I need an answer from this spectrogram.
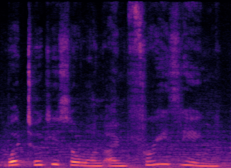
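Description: Woman as a whiny bickering daughter, very high voice, loud music behind. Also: animated, unhurried. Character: squabbling young daughter. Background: loud background music.

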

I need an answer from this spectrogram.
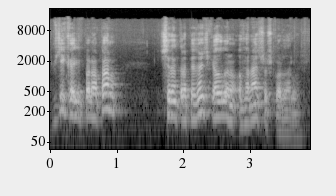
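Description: A man with a Cretan accent tells stories in an interview, his voice swooping up and down as he acts out what people said. His tone is mellow and dark, with a gravelly rasp underneath. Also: fairly high pitch. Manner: animated storyteller, acts out dialogue. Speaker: lyra musician, interviewee. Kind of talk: storytelling in an archive TV interview.

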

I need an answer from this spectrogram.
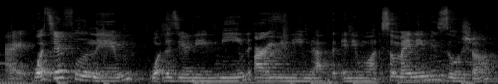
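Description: A young Jamaican woman vlogs casually to get viewers to know her, chatting playfully, laughing often and slipping into patois. Filmed on a phone camera a short distance away in a small room, she sounds distant and reverberant; her voice sits low and brisk, with music underneath.

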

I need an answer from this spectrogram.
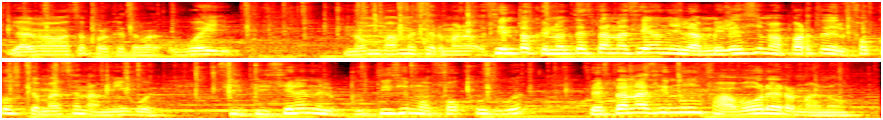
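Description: A man's voice: high voice, lively intonation, very fast, over music. A young man with a Mexican accent streaming a game, teasing and taunting his opponent in crude casual banter.

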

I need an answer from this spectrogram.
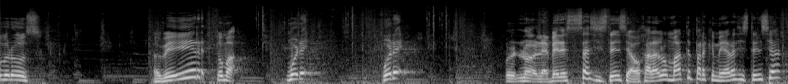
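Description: Excitable high-voiced gaming commentator, male. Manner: excitable, addresses viewers as family. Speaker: gaming YouTuber. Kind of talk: gameplay commentary.

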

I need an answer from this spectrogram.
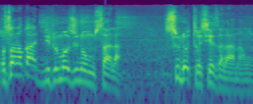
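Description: With huge pitch swings and a fast delivery, a slightly high-voiced man in his thirties talks over slight background noise. He has a Congolese French accent and a cold, and as a street interview guest by parked cars he speaks passionately and emphatically, gesturing, heavy on "bah" fillers, into a handheld mic with a fur windscreen held by the interviewer.

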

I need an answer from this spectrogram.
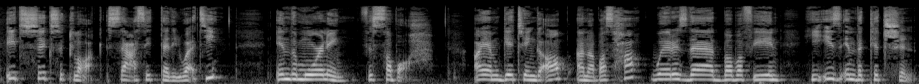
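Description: An Egyptian woman teaching English to young children. She stretches the English words out slowly, then rattles off quick explanations in Arabic. Her voice sits in a middle pitch.

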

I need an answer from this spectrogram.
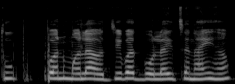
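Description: A woman voicing an indignant young wife who is easily scared and quick to sulk. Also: sits high, level tone, close to an everyday voice. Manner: indignant, sulky.

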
